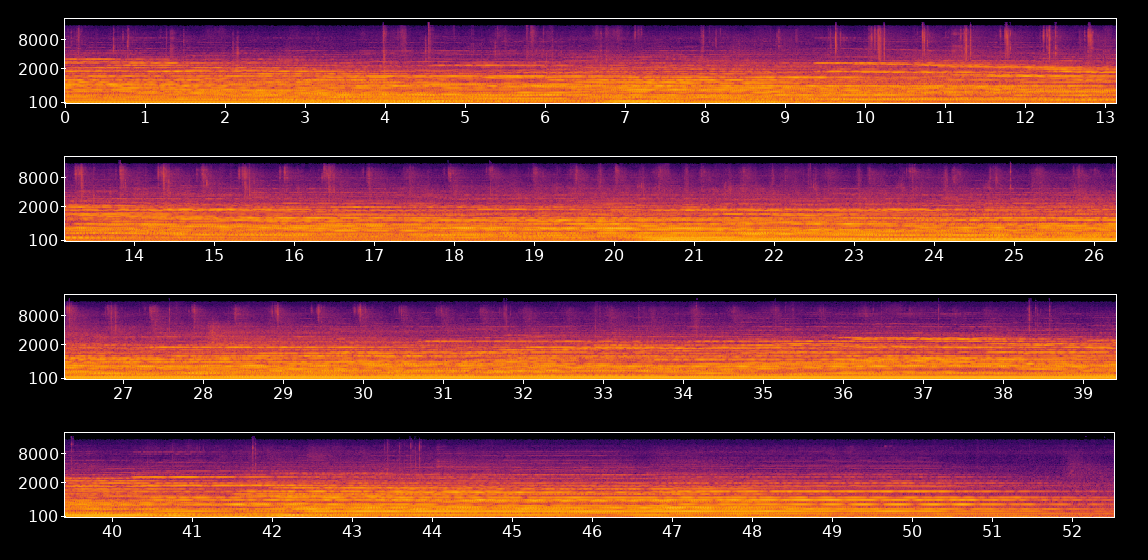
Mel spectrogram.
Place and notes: via Conservatorio, Church of Santa Maria della Passione, Milan, Italy - In cornu Epistolae organ, Santa Maria della Passione
The “In cornu Epistolae organ” played to announce the beginning of the mass at Santa Maria della Passione, in Milan. The organ's doors, painted by Daniele Crespi, are open. The church is still empty.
